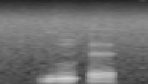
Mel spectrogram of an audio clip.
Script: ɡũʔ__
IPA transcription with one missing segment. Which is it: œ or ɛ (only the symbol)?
œ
